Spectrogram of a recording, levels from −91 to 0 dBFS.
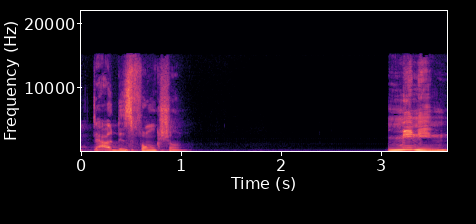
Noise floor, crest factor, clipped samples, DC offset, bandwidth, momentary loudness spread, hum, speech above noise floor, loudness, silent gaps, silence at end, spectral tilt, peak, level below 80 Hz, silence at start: -74 dBFS; 16 dB; under 0.1%; under 0.1%; 16 kHz; 13 LU; none; 49 dB; -24 LUFS; none; 0 s; -3.5 dB/octave; -12 dBFS; -64 dBFS; 0.15 s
